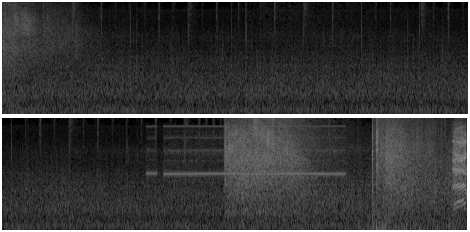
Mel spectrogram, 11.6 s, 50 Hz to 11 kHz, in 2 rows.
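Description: Rapid gunfire and explosive rumble from a jet's guns destroying a radar vehicle in the flight combat game Ace Combat 7, a dense continuous roar with a sharper burst and impact near the end.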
